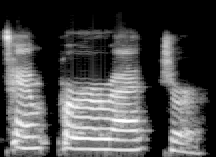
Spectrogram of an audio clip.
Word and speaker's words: temperature: So if you say temperature, you're not going to remember the tricky part in the middle. So overpronounce, say temperature.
